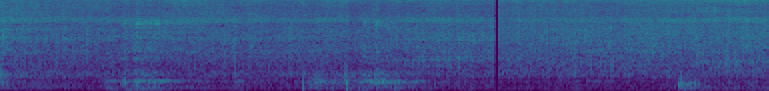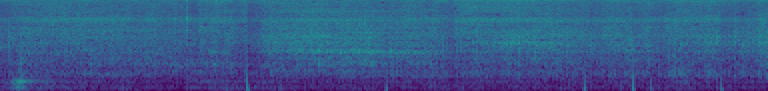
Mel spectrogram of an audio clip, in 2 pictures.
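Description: Mixed vegetables frying in a pan for a shrimp dish, a continuous close hiss and sizzle with occasional light clicks and taps of stirring.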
